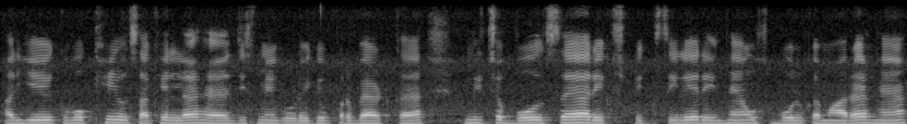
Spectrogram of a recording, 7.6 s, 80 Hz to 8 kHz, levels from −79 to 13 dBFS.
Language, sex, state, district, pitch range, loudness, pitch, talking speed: Hindi, female, Haryana, Jhajjar, 170-180 Hz, -16 LUFS, 175 Hz, 215 wpm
